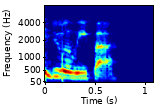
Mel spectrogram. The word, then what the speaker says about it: Dua Lipa: And you also had, I feel like I always say this young lady's name wrong, Dua Lipa? – I say Dua Lipa. – Lipa, okay. – Dua Lipa, yeah.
